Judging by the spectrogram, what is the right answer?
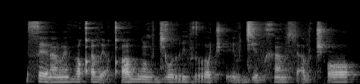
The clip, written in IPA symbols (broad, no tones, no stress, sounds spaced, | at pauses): s ɛ ɾ ã β ɛ̃ ɦ u qʼ ɪ v ḛ qʼ o v w õ v d͡ʑ o r i v r ɔ t͡ʃʼ ḛ v d͡ʑ e v x ã v ɬ a̰ v t͡ʃʼ ɔ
